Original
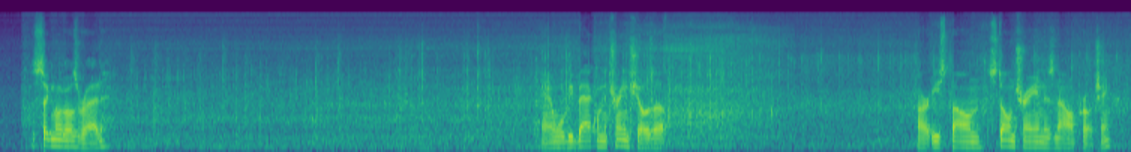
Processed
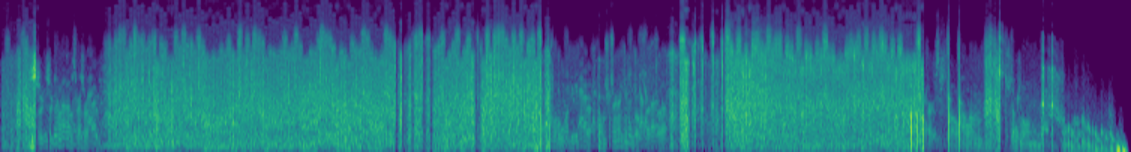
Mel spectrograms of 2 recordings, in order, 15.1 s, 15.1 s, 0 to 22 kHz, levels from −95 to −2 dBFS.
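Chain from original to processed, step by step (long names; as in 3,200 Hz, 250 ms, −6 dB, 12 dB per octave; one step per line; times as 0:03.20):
turntable brake at the end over 2.55 s
high shelf with overshoot 7,800 Hz −8 dB, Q 3
gate with flip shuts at −13 dBFS, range −28 dB
granular cloud, pitch spread up and down by 7 semitones
level +5.5 dB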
